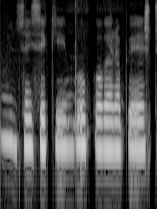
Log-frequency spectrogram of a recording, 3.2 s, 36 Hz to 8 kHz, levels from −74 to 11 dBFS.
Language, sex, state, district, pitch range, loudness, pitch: Bhojpuri, female, Uttar Pradesh, Ghazipur, 170-185 Hz, -14 LUFS, 180 Hz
